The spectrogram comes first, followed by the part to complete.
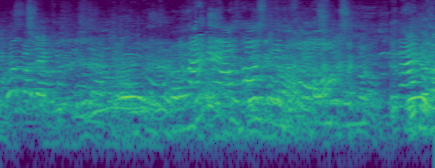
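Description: Chatter of a group of people, many voices talking over one another with no single clear speaker.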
